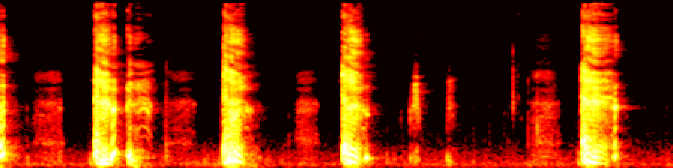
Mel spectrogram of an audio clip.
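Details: Productive coughing fit after taking medication: repeated harsh, wet coughs with rattling and throat clearing between them, breaking up and bringing up really thick mucus.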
